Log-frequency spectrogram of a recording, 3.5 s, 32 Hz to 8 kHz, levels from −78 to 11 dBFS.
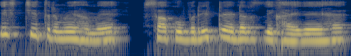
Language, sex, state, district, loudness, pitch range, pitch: Hindi, male, Uttar Pradesh, Saharanpur, -14 LUFS, 165-190 Hz, 175 Hz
